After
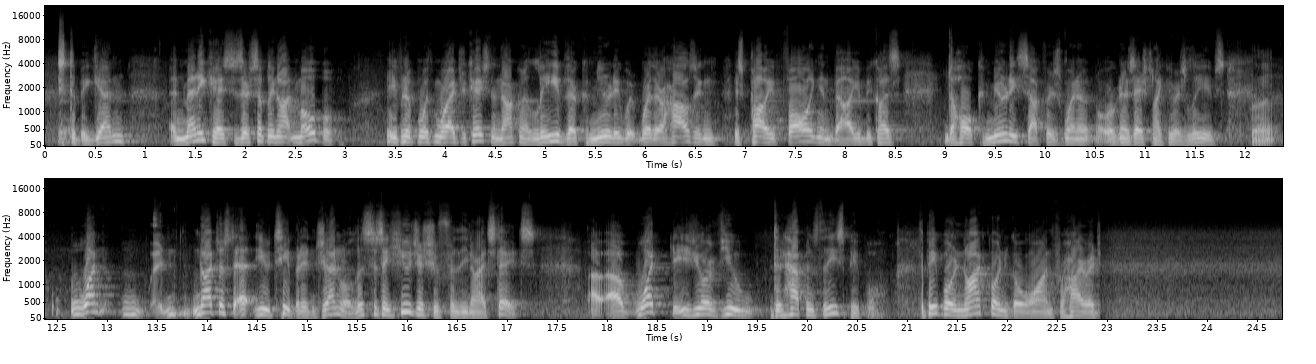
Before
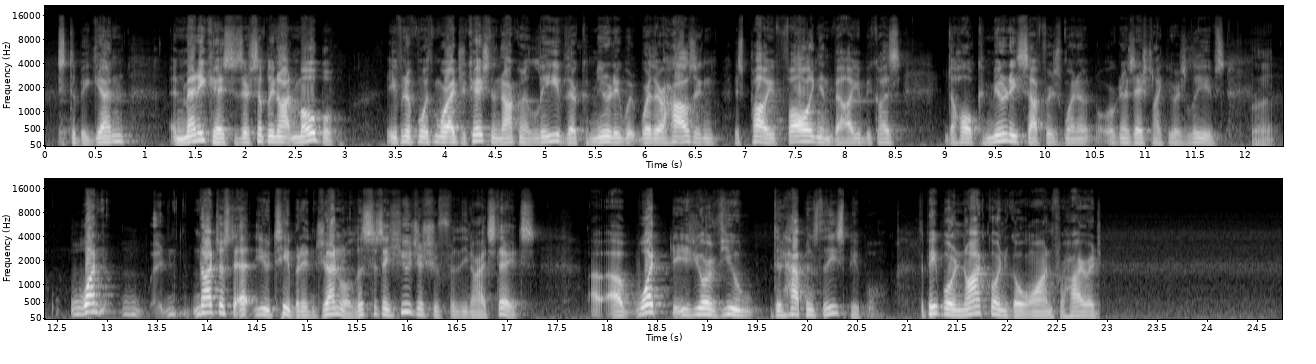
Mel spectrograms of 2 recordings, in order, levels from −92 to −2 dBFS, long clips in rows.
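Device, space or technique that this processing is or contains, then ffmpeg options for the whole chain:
AM radio: -af "highpass=150,lowpass=3300,acompressor=threshold=-33dB:ratio=4,asoftclip=type=tanh:threshold=-25.5dB,tremolo=f=0.56:d=0.26,volume=8.5dB"

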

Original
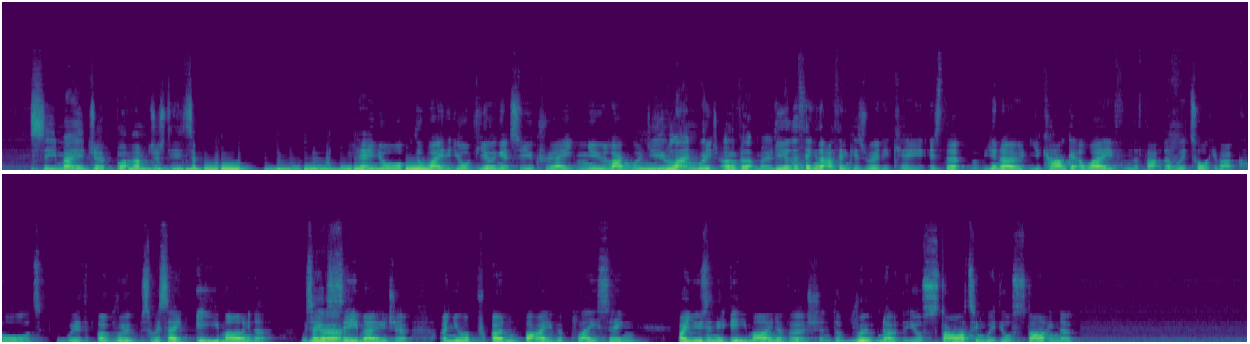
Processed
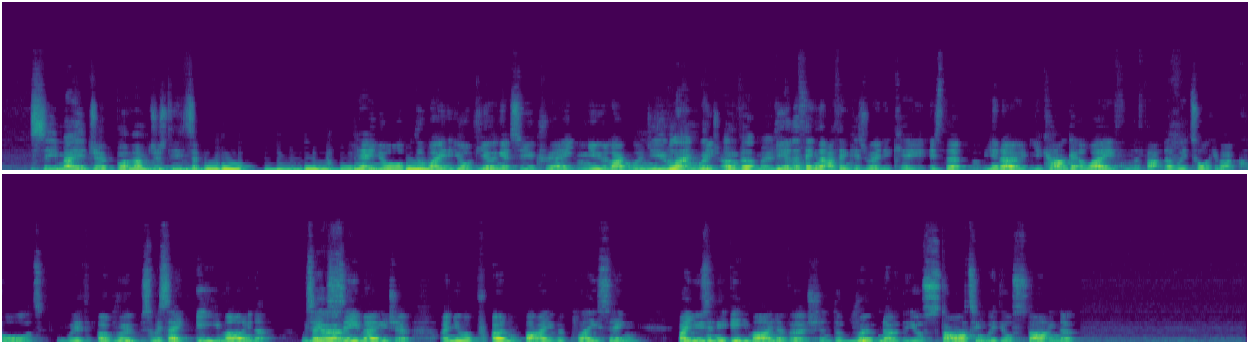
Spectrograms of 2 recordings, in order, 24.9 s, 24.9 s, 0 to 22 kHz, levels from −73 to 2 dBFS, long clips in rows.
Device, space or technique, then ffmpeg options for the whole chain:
double-tracked vocal: -filter_complex "[0:a]asplit=2[link_01][link_02];[link_02]adelay=16,volume=-8.5dB[link_03];[link_01][link_03]amix=inputs=2:normalize=0,flanger=delay=16.5:depth=5.7:speed=0.33,volume=5dB"

